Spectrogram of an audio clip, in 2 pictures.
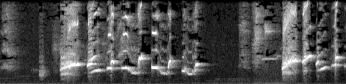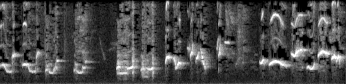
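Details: Oriental magpie-robin song used as a lure to provoke a rival, so a kept bird sings and fans its tail: two loud bursts of varied whistled, warbling phrases with sharp chirps, broken by a short pause.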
